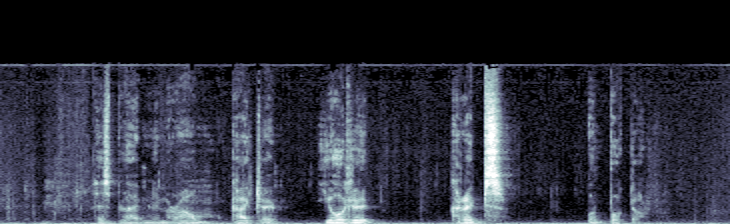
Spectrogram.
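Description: An elderly man speaks quietly and grimly.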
